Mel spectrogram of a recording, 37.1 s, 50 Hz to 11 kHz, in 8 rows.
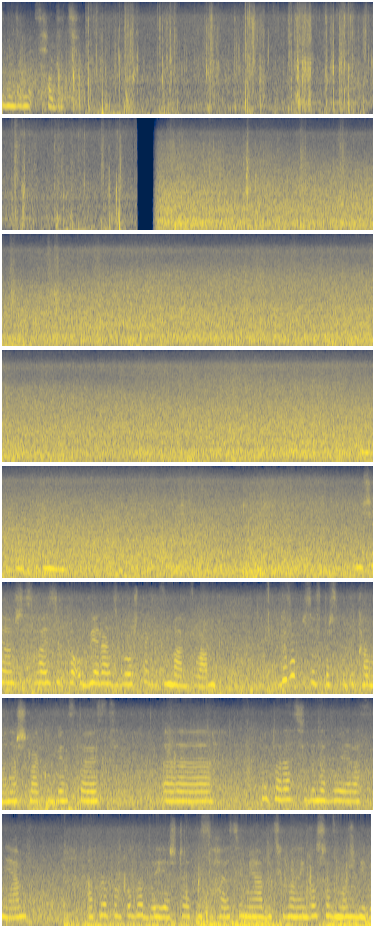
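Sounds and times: mountain stream rushing: 0.0 - 35.1
footsteps on snow and ice: 0.6 - 6.3, 7.2 - 10.2.

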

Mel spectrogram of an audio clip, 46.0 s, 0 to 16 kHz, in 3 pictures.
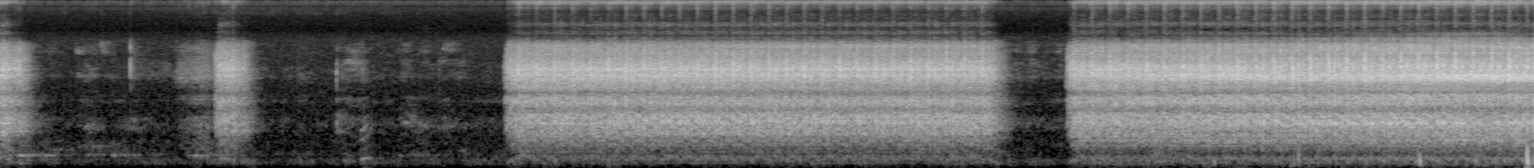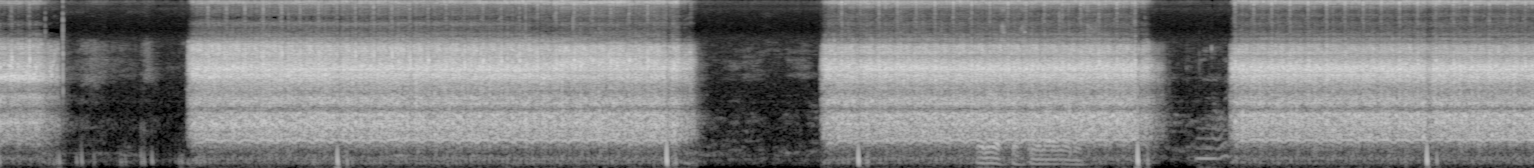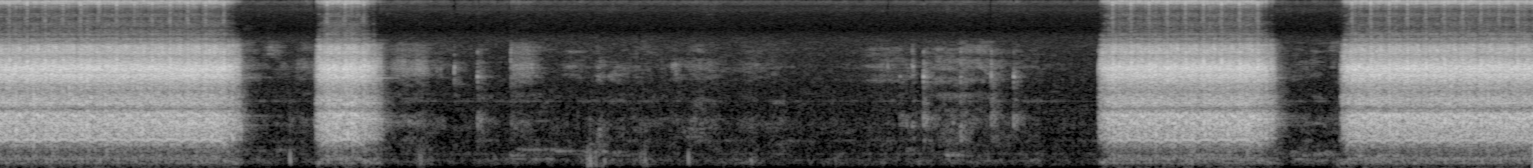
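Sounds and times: sewing machine stitching fabric: 5.0 - 10.1, 10.7 - 16.0, 17.2 - 22.3, 23.6 - 27.0, 27.6 - 33.2, 33.8 - 34.6, 41.7 - 43.5, 44.1 - 46.0.

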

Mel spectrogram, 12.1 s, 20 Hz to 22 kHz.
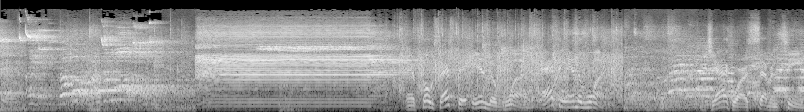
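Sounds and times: scoreboard horn blare: 2.9 - 6.2.

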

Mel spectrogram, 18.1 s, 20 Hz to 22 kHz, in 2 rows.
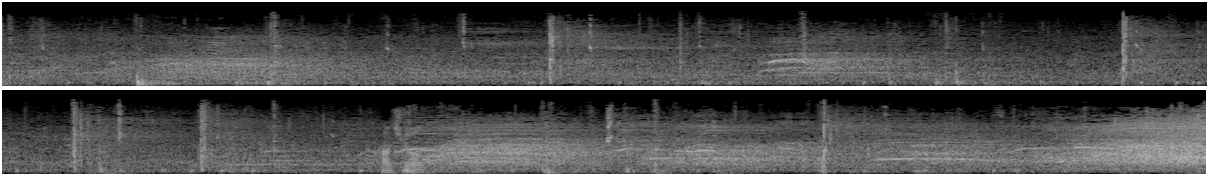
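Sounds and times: rackets striking shuttlecock: 3.4 - 5.3, 8.4 - 9.0, 9.6 - 11.1.

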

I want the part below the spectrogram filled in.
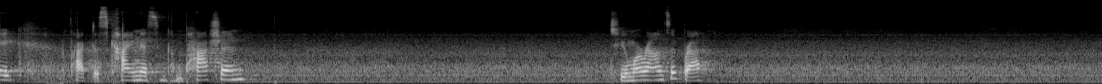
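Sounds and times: low hum with hiss: 0.0 - 11.0.

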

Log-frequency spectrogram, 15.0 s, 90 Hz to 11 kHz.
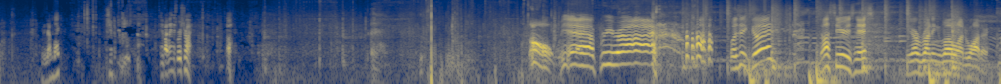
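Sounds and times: mountain bike rolling on dirt: 0.0 - 9.8.

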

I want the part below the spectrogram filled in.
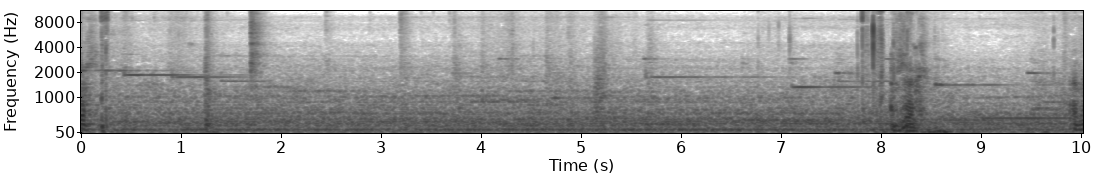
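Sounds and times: sustained chiming notes: 4.2 - 10.0.

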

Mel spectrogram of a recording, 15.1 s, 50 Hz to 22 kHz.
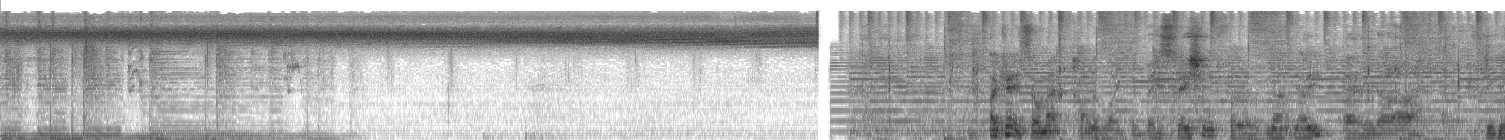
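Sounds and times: guitar music: 0.0 - 3.4, 8.3 - 15.0
high-pitched insect chorus: 0.0 - 8.2.

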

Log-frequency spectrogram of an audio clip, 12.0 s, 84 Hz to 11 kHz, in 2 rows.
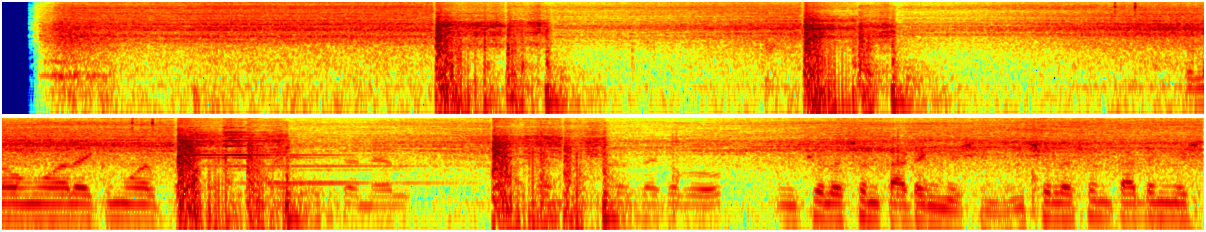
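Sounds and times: air exhaust blast: 0.2 - 12.0
compressed air hissing: 0.2 - 12.0
sharp machine bangs: 2.1 - 3.1, 3.9 - 5.0, 5.9 - 9.6.

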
